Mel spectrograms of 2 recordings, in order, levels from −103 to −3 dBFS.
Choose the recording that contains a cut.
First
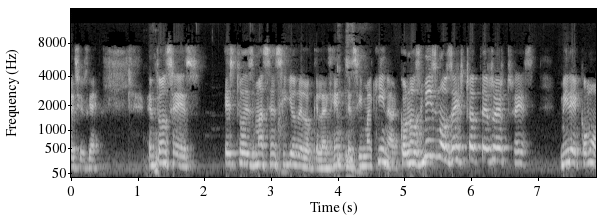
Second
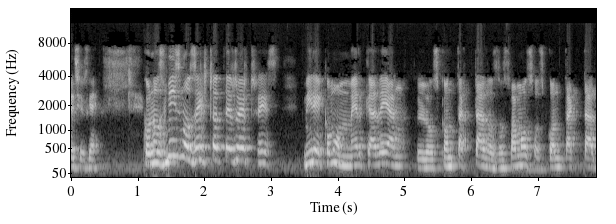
second; 1 cut; at 1.1 s

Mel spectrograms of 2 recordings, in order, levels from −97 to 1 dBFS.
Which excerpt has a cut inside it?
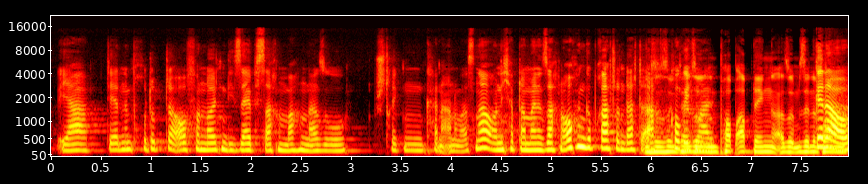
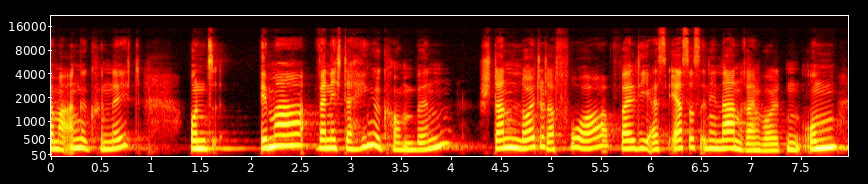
second; 1 cut; at 4.9 s

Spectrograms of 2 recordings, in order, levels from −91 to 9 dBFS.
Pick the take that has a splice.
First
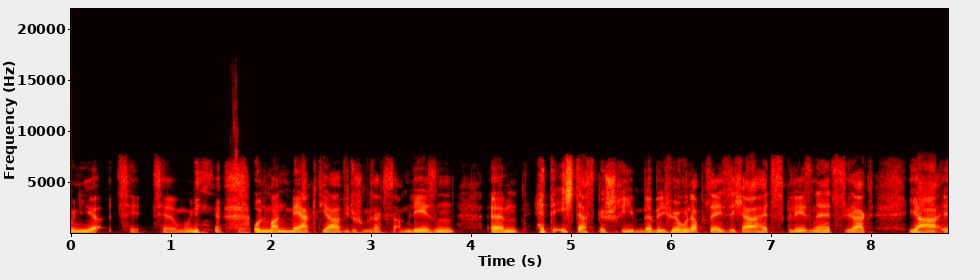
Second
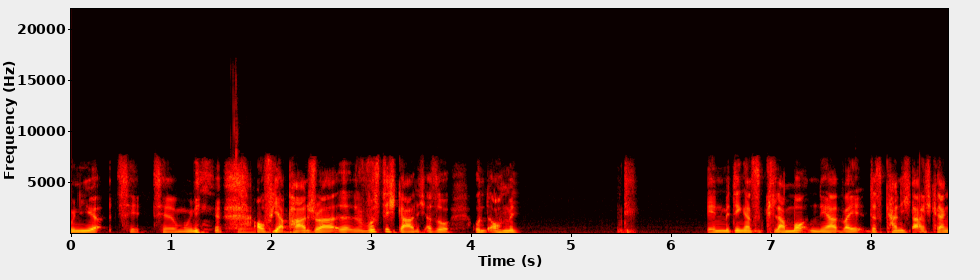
first; 1 cut; at 1.8 s

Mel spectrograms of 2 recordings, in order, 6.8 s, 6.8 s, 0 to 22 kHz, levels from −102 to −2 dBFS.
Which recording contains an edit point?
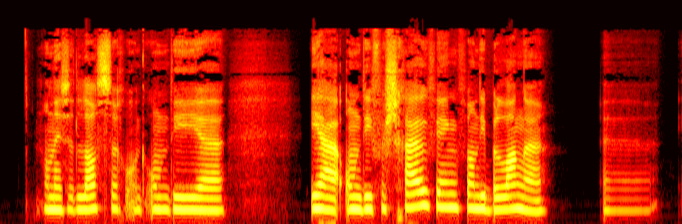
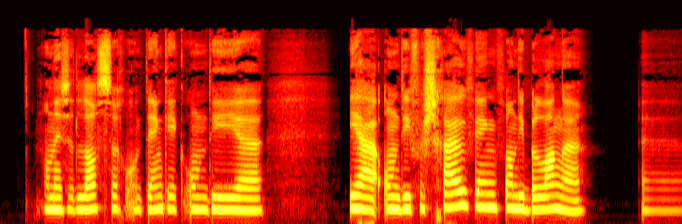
first; 1 cut; at 1.4 s

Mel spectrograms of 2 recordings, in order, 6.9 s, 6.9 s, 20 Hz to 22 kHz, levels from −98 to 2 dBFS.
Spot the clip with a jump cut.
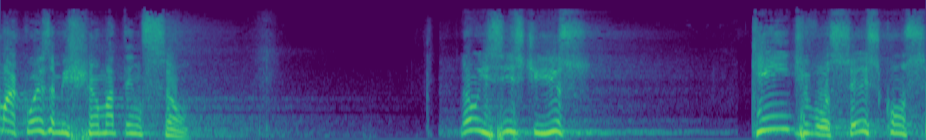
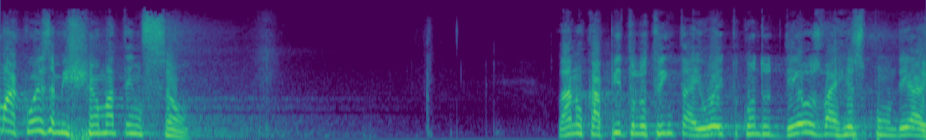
first; 2 cuts; at 3.3 s, 5.5 s

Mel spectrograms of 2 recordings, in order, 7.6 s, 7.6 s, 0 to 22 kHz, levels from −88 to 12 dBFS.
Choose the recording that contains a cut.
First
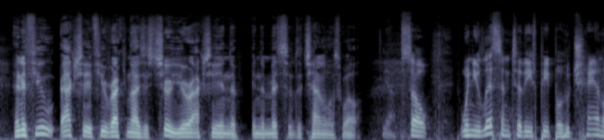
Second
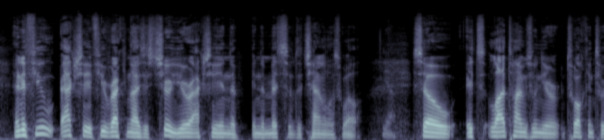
first; 1 cut; at 5.0 s

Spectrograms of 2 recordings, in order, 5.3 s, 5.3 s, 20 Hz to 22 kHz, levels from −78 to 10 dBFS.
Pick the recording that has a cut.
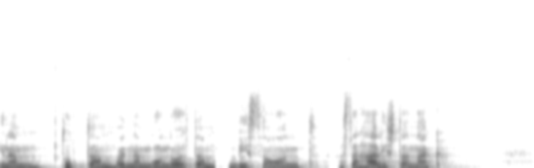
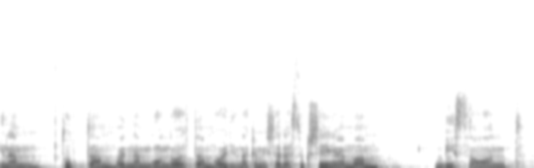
first; 2 cuts; at 2.1 s, 3.3 s

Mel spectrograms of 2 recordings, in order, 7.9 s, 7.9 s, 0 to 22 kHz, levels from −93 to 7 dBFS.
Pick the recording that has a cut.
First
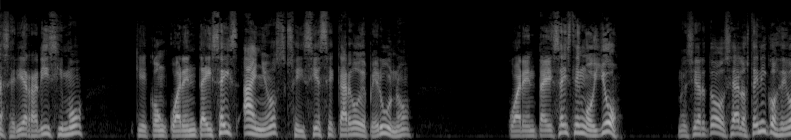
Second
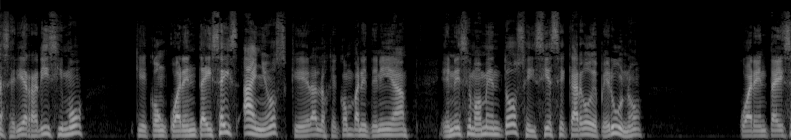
first; 1 cut; at 2.9 s

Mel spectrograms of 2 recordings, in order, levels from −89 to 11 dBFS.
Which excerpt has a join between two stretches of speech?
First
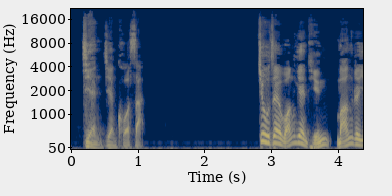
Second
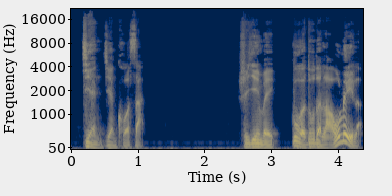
second; 1 cut; at 2.3 s

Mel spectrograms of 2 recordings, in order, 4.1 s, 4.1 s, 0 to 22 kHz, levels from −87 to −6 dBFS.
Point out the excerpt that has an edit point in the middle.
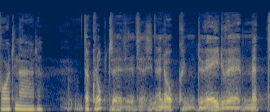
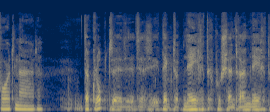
first; 1 cut; at 2.3 s

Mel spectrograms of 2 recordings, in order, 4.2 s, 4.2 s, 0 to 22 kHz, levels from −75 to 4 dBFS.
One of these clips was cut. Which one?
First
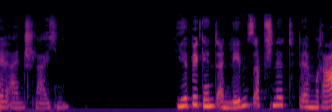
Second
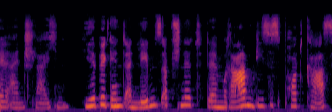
second; 1 cut; at 0.9 s

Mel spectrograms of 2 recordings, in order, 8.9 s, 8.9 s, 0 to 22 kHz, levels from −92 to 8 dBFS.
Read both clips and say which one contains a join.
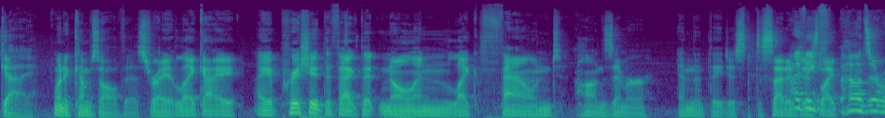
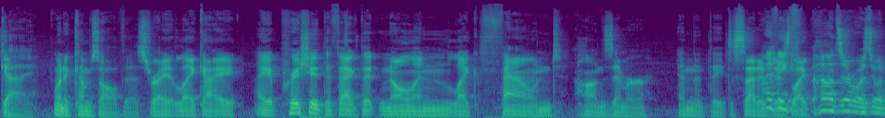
second; 1 cut; at 7.3 s

